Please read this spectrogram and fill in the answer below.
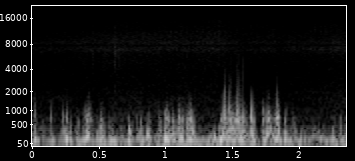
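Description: Wind buffeting the microphone: a loud, uneven low rumble broken by many short irregular crackles and bumps.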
